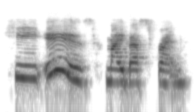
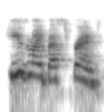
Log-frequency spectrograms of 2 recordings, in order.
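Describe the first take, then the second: First: "is" stressed and slow; slow, full form. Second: Said in the usual way. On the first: Shown as a demonstration. Teacher slowing down to show the long form. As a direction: say each word apart, leaning on "is".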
